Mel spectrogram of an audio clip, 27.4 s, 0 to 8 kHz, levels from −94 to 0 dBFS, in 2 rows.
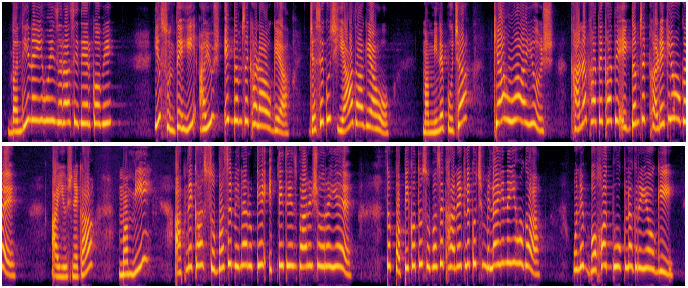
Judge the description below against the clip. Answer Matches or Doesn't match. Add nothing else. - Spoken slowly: Doesn't match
